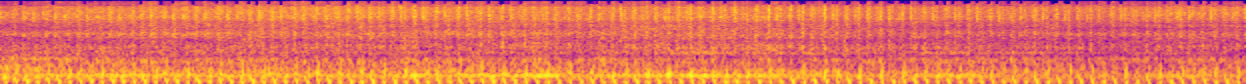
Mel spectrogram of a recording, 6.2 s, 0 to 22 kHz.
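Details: 1968 Bolens Husky 775 Husky Pup lawn tractor, restored and swapped to a Hatz 1B30 V single-cylinder diesel, mowing: even chugging about three beats a second, regular and strong with no knocks, normal running under load.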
